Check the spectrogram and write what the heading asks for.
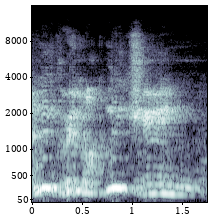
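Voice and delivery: imitated slow, heavy character voice; Grimlock. Fan retelling the actor giving in, imitated slow character voice. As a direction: do a slow impression of the robot king. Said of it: "Do the voice, do the voice".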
